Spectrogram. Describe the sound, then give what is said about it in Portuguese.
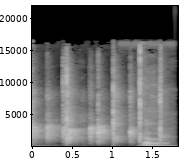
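A short run of sharp, fairly loud claps at an uneven pace, roughly eight or nine hits in under two seconds, with a voice starting up near the end. “Cadê minhas palmas, diretor?”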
